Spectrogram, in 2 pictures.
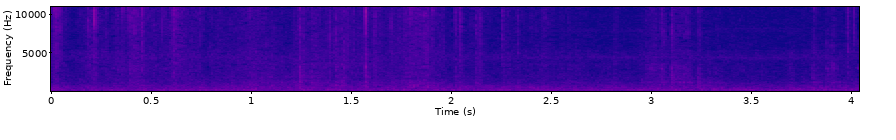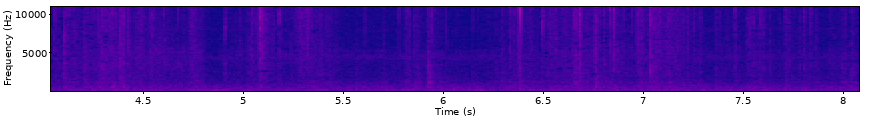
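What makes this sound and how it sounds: Fingertips and nails tap and scratch across uncooked dry spaghetti strands spread flat on a white counter. The result is a quiet, dry crackling and scratching with sharp, bright ticks scattered throughout, over a faint steady low hum.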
